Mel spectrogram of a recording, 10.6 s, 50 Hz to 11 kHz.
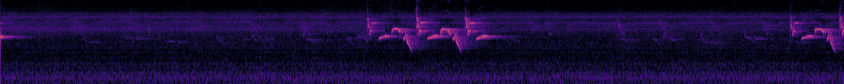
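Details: A Carolina wren, one of a resident pair, sings on a back deck in St. Louis County, Missouri, on 26 July 2018: loud rolling bursts of quick downward-swept phrases, repeated about three times, then again after a pause, over insect drone.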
